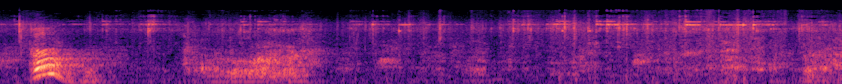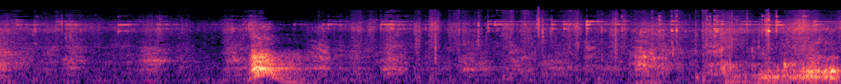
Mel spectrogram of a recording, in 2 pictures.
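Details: A senior German Shepherd Dog and a year-old Pit Bull pup, both rescue dogs up for adoption, playing together: short scattered barks and yips in bursts amid scuffling, with a woman's voice nearby.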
